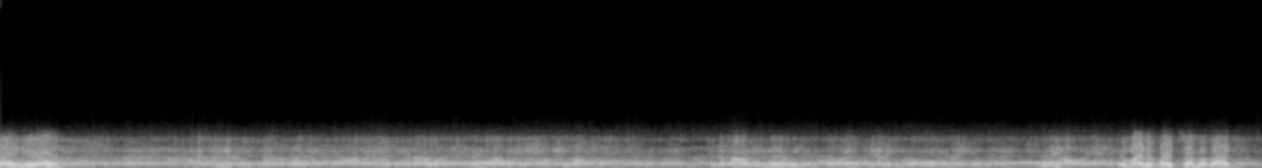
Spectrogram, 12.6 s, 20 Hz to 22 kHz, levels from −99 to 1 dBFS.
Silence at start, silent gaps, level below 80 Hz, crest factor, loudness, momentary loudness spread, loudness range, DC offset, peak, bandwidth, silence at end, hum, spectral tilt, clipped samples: 0 s; none; -64 dBFS; 16 dB; -24 LUFS; 11 LU; 4 LU; under 0.1%; -8 dBFS; 5.2 kHz; 0 s; none; -8.5 dB/octave; under 0.1%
